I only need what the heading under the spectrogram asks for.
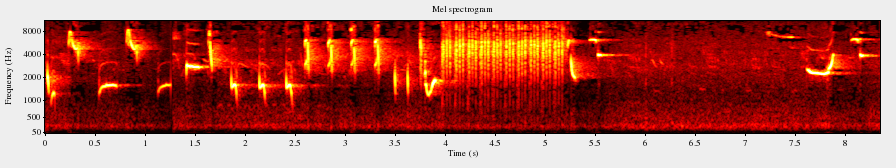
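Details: A nightingale sings happily in the morning, delivering fast repeated whistled notes and sharp upslurs, a loud harsh buzzy rattle for about a second and a half, a quiet gap, then scattered high whistles.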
